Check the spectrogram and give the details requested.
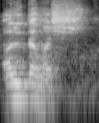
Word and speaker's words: Iltutmish: And it is written, his spelling is like ILTUTMISH, but what we have to pronunciate it like Ultamas.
